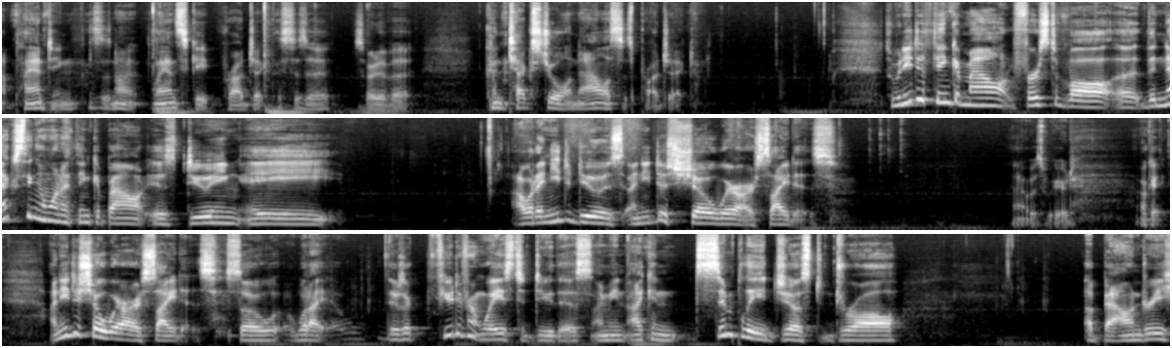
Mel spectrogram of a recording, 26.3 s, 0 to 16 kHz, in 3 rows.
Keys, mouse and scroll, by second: 1.1 BackSpace, 1.9 Return, 14.9-16.9 drag, 22.2 l.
